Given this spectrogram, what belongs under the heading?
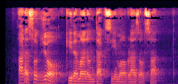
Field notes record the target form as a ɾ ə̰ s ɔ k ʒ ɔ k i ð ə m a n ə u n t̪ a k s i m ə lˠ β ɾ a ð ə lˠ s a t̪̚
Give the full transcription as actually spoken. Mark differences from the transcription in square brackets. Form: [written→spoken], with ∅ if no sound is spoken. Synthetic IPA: a ɾ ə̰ s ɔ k ʒ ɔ k i ð ə m a n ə u n t̪ a k s i m ə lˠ β ɾ a [ð→z] ə lˠ s a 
